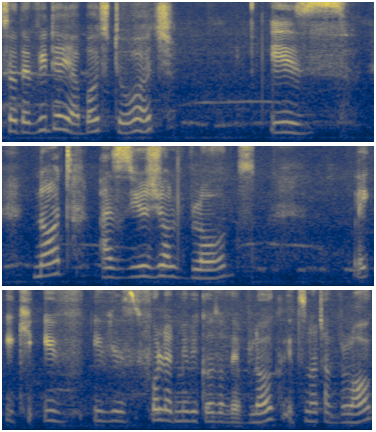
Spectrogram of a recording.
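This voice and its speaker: A woman speaks very slowly at a medium pitch, with ordinary pitch variation. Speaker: surveyor and vlogger. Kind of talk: tutorial; casual vlog intro. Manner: casual, slightly halting.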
